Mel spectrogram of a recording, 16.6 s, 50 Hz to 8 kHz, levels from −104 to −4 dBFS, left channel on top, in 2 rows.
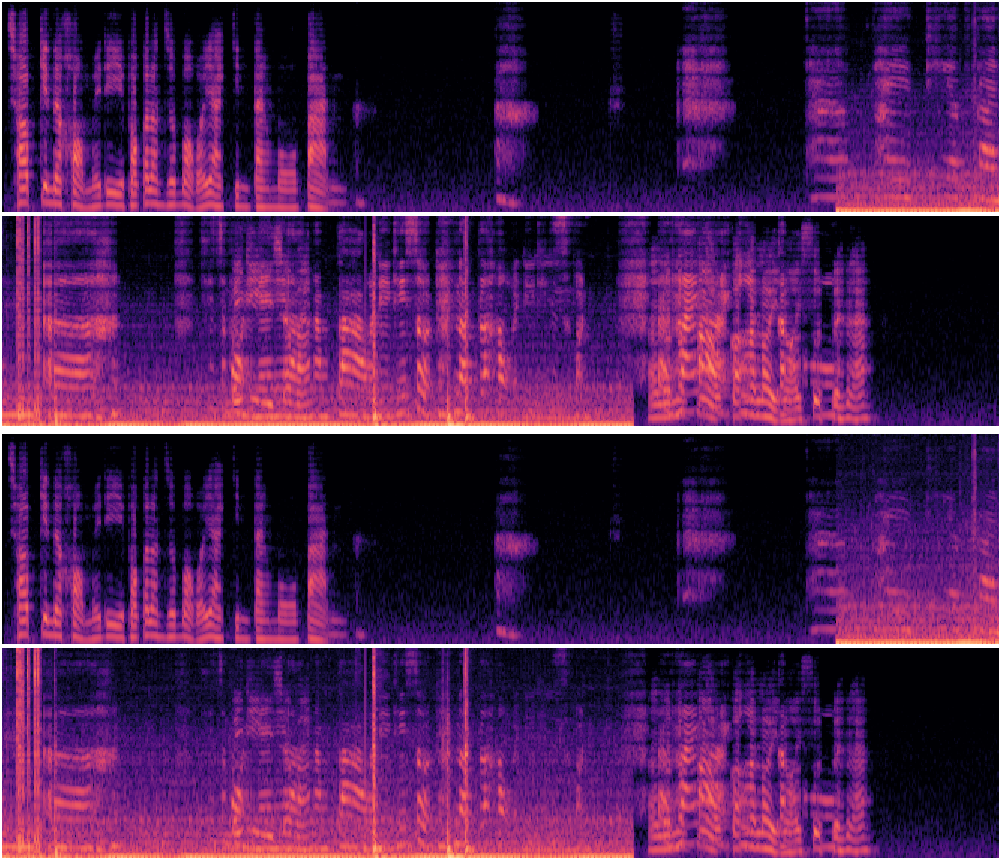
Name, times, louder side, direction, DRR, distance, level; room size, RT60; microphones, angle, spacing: voice 1, 0.1-2.9 10.1-11.0 12.6-13.1 13.7-15.6, left 3 dB, 40° left, 3.6 m, -40 dB
voice 2, 5.7-6.0 6.7-9.3 9.8-14.9 15.1-15.3, left 3 dB, 70° left, 7.2 m, -41 dB
Car / Engine, 6.9-13.6, right 2 dB, 30° right, 0.6 m, -24 dB
head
